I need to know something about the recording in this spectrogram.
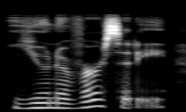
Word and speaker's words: university: When you say university, the first sound is y, the Gujarati vyanjan y.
